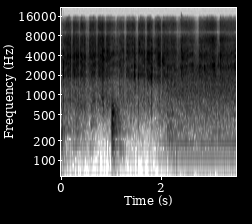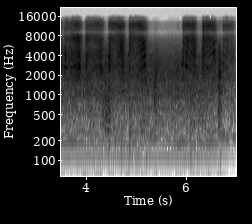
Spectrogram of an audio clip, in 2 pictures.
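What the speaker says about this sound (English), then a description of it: "We're going to sand this thing down, get a little bit of paint on it" A Mitsubishi Outlander door handle is sanded by hand, with steady scratchy rubbing strokes that run continuously at close range and have no talk over them.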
